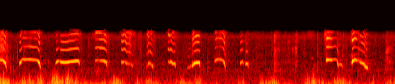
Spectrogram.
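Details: Rescue puppies, possibly a Husky and Lab mix, whimpering in a steady series of short, high, whistled yelps, each arching up then down, several per second, over low background rumble and shuffling.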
